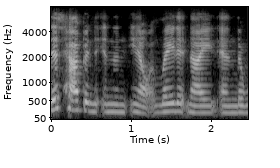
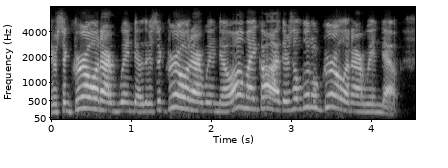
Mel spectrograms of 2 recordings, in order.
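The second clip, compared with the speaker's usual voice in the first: imitated scream of boys, pitched higher; 4 semitones higher than usual. Retelling how the teenage boys came out of their section: imitating boys screaming. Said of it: "teenage boys screaming".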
